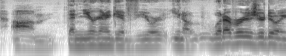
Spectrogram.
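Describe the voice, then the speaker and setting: A man with an American accent speaks at a very fast pace. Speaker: entrepreneur and golf organization development director. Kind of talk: podcast interview. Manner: animated.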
